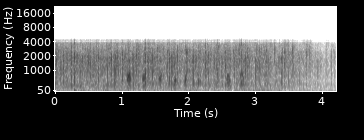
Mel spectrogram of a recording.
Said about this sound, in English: Let's give it a applause to his wife.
